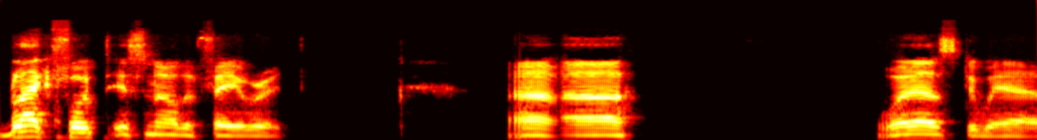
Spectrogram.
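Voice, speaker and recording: A man with a Swedish accent speaks at a moderate pace, the sound dry and close with no echo and the background quiet. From Sweden. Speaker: fly tyer and fishing guide. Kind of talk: tutorial. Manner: halting.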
